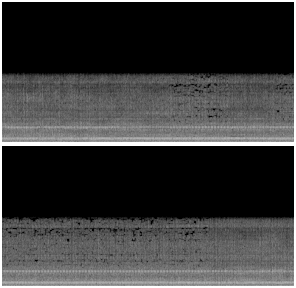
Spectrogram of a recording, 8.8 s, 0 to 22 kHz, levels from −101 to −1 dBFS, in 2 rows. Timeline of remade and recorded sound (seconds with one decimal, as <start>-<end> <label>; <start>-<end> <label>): 0.0-2.5 remade; 2.5-3.4 recorded; 3.4-4.1 remade; 4.1-7.5 recorded; 7.5-8.8 remade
